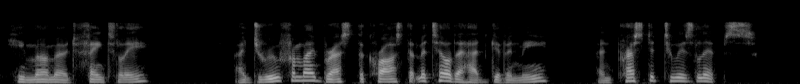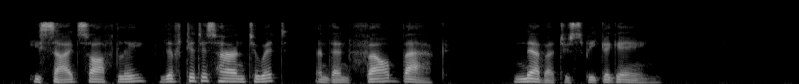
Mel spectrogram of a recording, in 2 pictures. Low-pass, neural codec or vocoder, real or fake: 7.2 kHz; codec, 24 kHz, 6 kbps, HILCodec; fake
